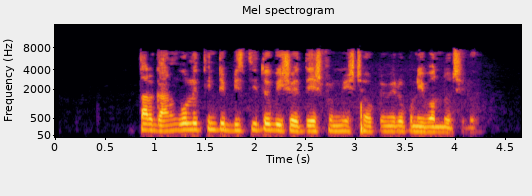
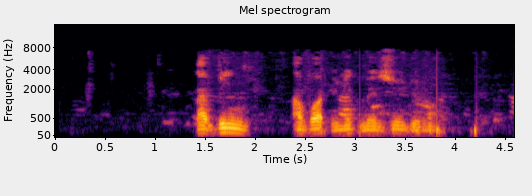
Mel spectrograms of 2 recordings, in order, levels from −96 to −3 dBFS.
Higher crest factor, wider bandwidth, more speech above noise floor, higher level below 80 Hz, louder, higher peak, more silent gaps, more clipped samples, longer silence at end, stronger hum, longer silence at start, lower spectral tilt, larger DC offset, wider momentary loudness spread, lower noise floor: second, 16 dB vs 22 dB; about the same, 8.2 kHz vs 7.8 kHz; first, 61 dB vs 53 dB; about the same, -54 dBFS vs -54 dBFS; first, -18 LUFS vs -23 LUFS; about the same, -2 dBFS vs -2 dBFS; neither; neither; about the same, 0.45 s vs 0.35 s; neither; second, 0.85 s vs 1.4 s; second, -4 dB/octave vs -7 dB/octave; neither; second, 6 LU vs 17 LU; first, -79 dBFS vs -75 dBFS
